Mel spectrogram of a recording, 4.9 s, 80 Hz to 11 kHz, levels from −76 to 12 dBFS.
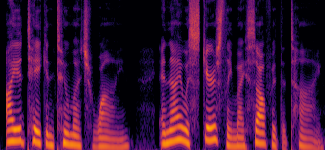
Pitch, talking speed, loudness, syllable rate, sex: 170 Hz, 170 wpm, -16 LUFS, 4.2 syllables/s, female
